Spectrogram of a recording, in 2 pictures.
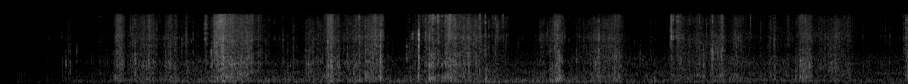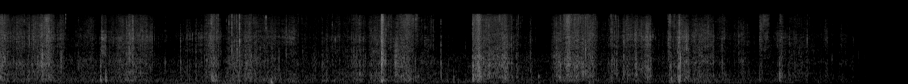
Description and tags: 03-Man walking gravel
Man walking on gravel
man, Panska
